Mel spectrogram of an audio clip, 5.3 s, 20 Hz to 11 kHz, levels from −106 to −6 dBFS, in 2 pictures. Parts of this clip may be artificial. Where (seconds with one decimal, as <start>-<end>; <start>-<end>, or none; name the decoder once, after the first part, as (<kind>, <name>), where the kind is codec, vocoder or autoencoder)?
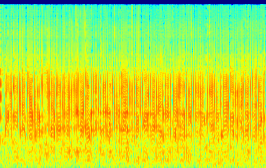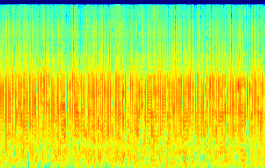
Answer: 0.0-5.3 (vocoder, BigVGAN v2)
